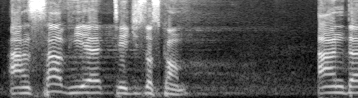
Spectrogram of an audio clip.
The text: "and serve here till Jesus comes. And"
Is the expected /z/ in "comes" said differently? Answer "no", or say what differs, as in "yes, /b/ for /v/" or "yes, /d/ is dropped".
yes, /z/ is dropped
